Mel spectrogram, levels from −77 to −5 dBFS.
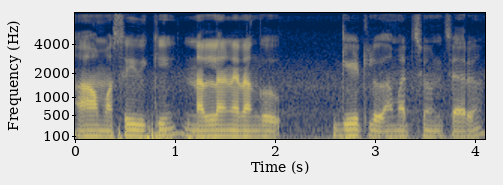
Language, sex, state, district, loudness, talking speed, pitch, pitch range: Telugu, male, Telangana, Mahabubabad, -19 LUFS, 100 wpm, 95 Hz, 95-100 Hz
